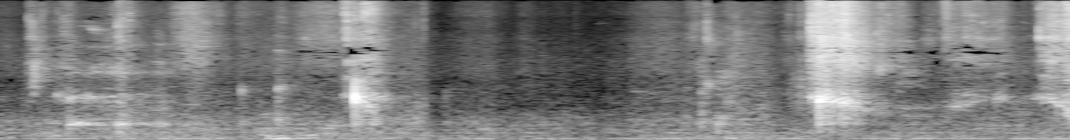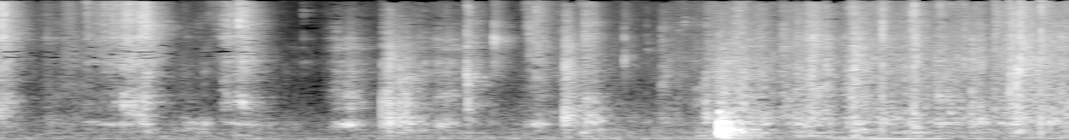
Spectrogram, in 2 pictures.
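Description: Crispy fried wheel chips crunching as they are bitten and chewed close to the microphone, in separate bites with the loudest about four seconds in. Near the end, the plastic packet of chips crinkles steadily as it is handled.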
